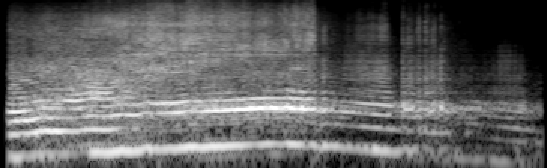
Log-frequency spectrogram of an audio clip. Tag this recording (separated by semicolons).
gear; racing; automobile; moving; fast; vehicle; race; engine; driving; race-car; vroom; car; accelerating; speeding; motor; revving; drive; screeching; tires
